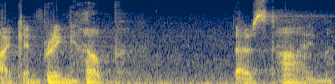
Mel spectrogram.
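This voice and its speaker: This is a put-on character voice. Clear background noise sits behind it. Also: man, very deep, low pitch for a man. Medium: short film. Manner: cold, controlled.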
